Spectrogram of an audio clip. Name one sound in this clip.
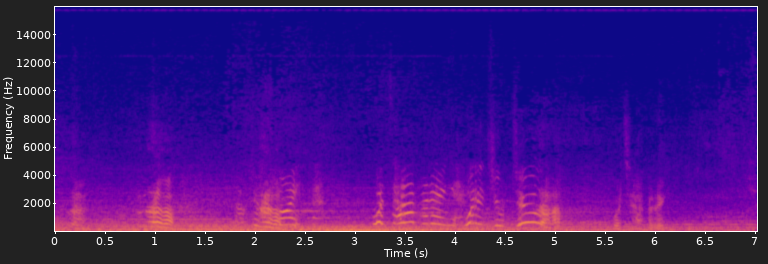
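A woman calls out in alarm.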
